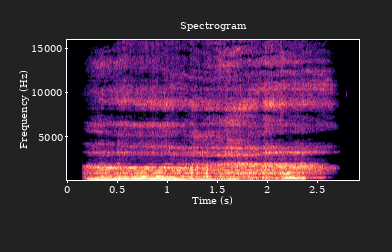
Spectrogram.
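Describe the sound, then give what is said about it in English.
A voice imitates a creature's angry moan: one low, rough groan with a snarling edge, held loud for about two and a half seconds, its pitch sagging and then lifting before it cuts off. “The light disappeared from the figure, and he heard it moan again, this time less desperate, more angry, like a snarl.”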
